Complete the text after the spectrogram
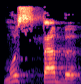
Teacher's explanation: ba dari huruf qalqalah, maka sifatnya yuqalqil, sehingga di sini terjadi al-qalqalah as-sughra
